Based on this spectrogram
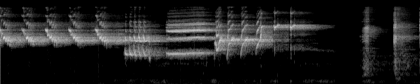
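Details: Javan pied starling lure song to stir other birds into singing: fast repeated buzzy notes, roughly four a second, with lower whistled bars, then two short harsh calls.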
